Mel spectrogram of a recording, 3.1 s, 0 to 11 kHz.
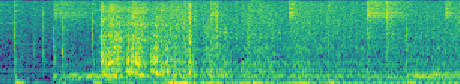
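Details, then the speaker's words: Volkswagen Golf 7 2.0 TDI DSG diesel, after glow-plug initialization: a short burst of cranking, then catches almost at once and settles into a steady low idle; starts easily. "Я ще раз його запущу і ви послухайте може як він працює і так зараз спробуємо запустити Ось він ключ включаємо запалення бачимо зараз ініціалізація свіч накалу сталася і пробуємо запускати"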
